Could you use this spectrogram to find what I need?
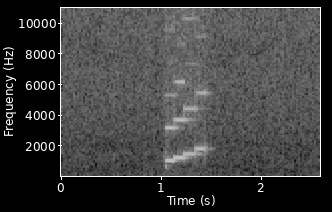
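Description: A radio gives a short rising electronic beep.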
